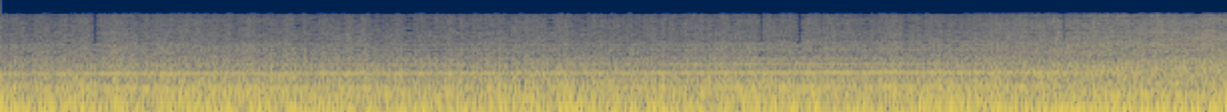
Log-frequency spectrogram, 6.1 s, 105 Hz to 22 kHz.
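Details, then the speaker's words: Yamaha Ténéré 700 ridden two-up at cruising speed on tarmac: steady hum with higher squealy ring over wind; knobbier tyres than the road-oriented ones on the Africa Twin make the noise, pressures not yet checked. "Yeah, it's quite a squealy sound. Yeah. Yeah. Oh, the Africa Twin had more road orientated. These have got more knobbies, Yeah. which make that noise."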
